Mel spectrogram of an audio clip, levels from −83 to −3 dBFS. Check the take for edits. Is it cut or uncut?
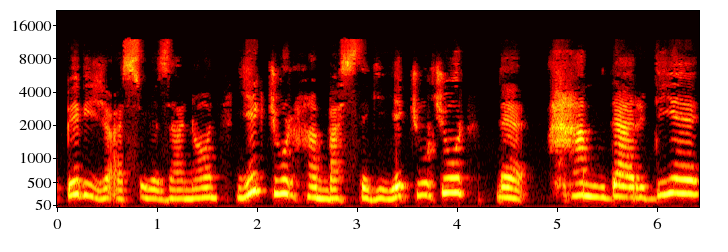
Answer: cut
